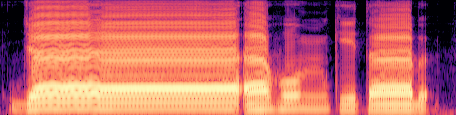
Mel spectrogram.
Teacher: Pada lafal bacaan ja'ahum ini wajib kita panjangkan sepanjang 4 atau 5 harakat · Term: mad wajib muttasil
